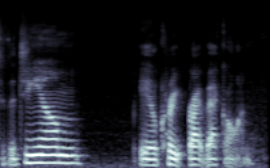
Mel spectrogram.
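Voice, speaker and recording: The woman has a fairly low voice and an American accent. The recording is very clean with a silent background. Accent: Southern, stronger on camera than she thinks. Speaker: weight loss client. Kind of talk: testimonial interview. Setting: filmed interview on camera.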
